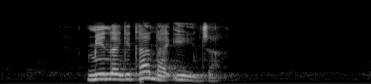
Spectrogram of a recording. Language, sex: South Ndebele, female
